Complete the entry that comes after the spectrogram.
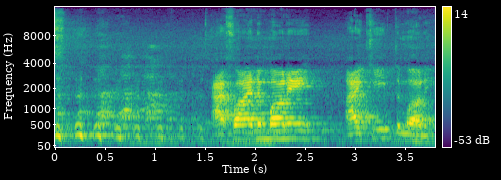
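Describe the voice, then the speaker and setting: With noticeable background noise behind him, a man speaks at a high pitch. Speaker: pastor and teacher. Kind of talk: sermonette to a congregation, conversational.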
